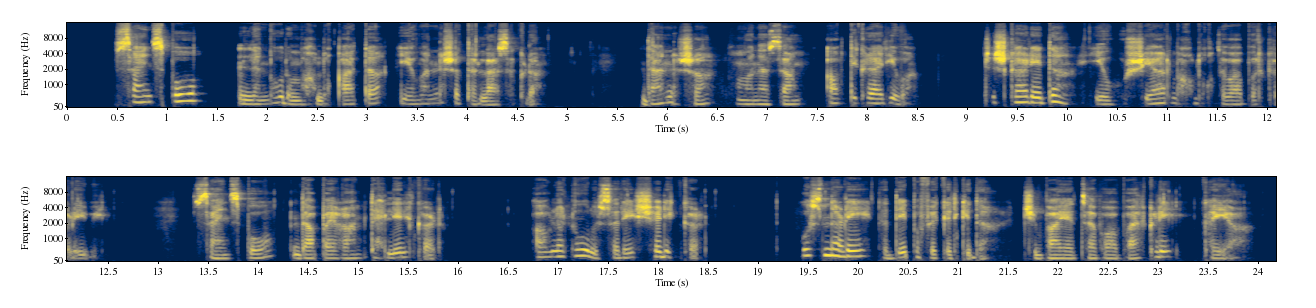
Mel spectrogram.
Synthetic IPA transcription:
sɑjnspo | lanoɾomaxluqɑt̪ajawanaʃat̪əɾlɑsḁkɽa | d̪ɑnaʃa | mʊnazam | awt̪ɪkɾɑɾiwa | t͡ʃeʃkɑɽed̪əjawoʃijɑɾmaxluqd̪awɑbwəɾkəɽewi | sɑjɪnspod̪ɑpajɣɑmt̪ahlilkʰəɽ | awlanoɾosaɾajeʃaɾikʰːə̰ɽ | osnaɽəjd̪̥əd̪epəfɪkɾked̪a | t͡ʃebɑjad̪̚zawɑbalkɽikʰaja

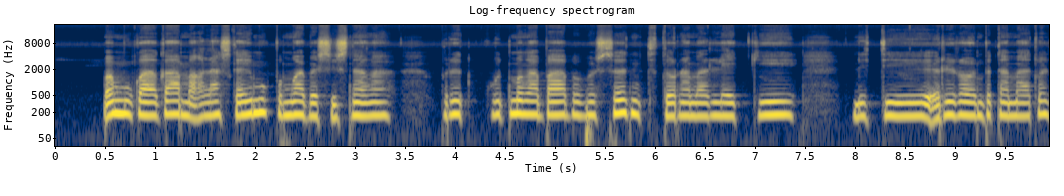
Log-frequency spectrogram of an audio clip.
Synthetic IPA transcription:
mamuɡaɡamakalaskaimuk̚pamŋabesisnaŋapaɾitkutmaŋabababasanti̥toɾnamarleki | nitiɾiɾonbatamata

